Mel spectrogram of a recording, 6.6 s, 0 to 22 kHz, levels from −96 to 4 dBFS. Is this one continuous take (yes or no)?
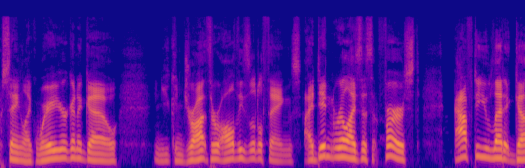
no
